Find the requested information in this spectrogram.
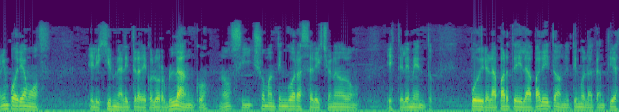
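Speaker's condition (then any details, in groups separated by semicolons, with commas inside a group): No condition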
